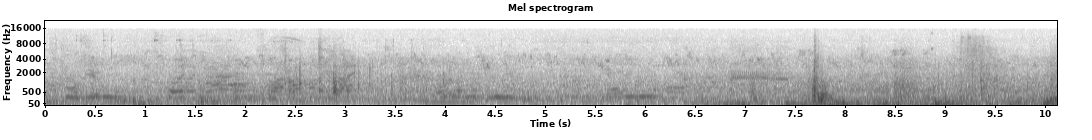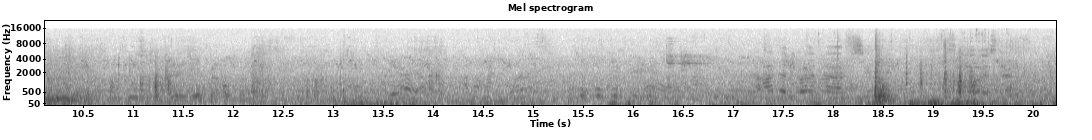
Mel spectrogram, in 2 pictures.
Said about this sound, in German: Das war die Geräuschkulisse vom Mauerpark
